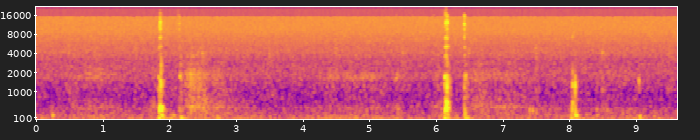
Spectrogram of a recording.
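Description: Three sharp, abrupt hiccup sounds in a quiet room, each a sudden catch of breath; hiccups.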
